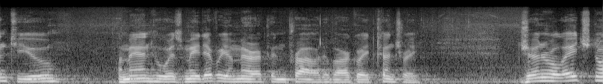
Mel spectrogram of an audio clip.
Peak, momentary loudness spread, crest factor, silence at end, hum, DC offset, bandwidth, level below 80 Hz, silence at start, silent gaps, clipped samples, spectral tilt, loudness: -2 dBFS; 15 LU; 10 dB; 0 s; none; under 0.1%; 16 kHz; -38 dBFS; 0 s; none; under 0.1%; -5.5 dB/octave; -12 LUFS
